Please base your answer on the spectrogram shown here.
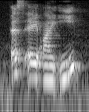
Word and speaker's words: Saie: Let's talk about Saie. I believe that's how you pronounce this brand. This is S-A-I-E. Yes, Saie.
